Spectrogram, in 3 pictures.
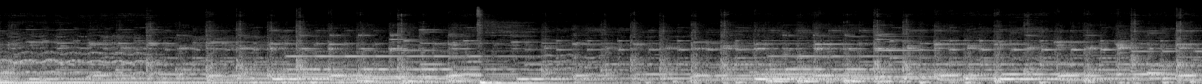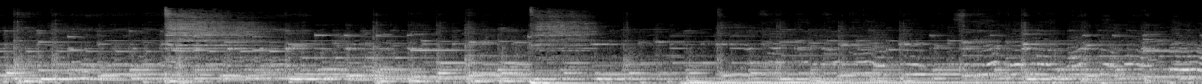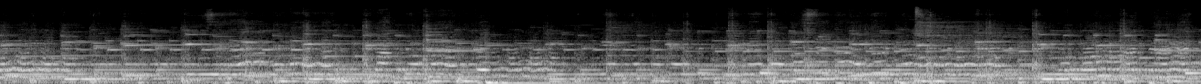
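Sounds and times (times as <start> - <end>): metallophones and kettle gongs ringing: 1.3 - 11.5, 12.1 - 25.7
drum: 2.0 - 25.1.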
